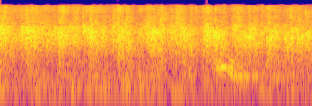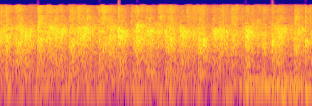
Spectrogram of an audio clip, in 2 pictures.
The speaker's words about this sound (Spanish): Un aplauso, muchas gracias.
